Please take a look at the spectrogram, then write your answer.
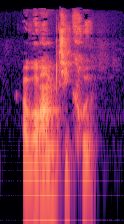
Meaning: to be peckish, to be a little hungry
- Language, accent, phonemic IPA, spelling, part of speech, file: French, France, /a.vwaʁ œ̃ p(ə).ti kʁø/, avoir un petit creux, verb, LL-Q150 (fra)-avoir un petit creux.wav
